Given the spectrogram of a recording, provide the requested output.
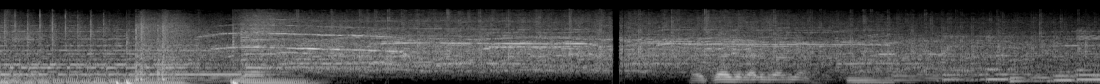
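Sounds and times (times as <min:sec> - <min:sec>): audience cheering: 0:00.9 - 0:11.0.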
